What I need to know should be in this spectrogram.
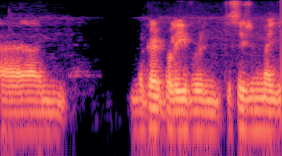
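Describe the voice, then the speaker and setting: This man has a very deep, low pitch. His tone is dark and mellow, and somewhat breathy. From Northern Ireland. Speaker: coaching client. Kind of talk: interview. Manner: halting.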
